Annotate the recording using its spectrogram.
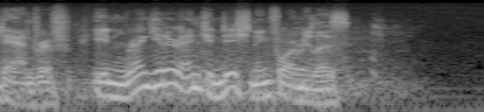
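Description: A man speaks cheerfully, close by.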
